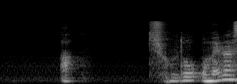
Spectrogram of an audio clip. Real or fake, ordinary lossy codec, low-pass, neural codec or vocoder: fake; none; none; codec, 16 kHz, 0.5 kbps, FunCodec, trained on LibriTTS, 25 frames a second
